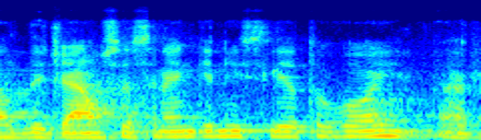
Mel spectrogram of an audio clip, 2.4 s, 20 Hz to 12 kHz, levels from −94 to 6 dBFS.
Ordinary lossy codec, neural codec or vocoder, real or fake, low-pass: Opus, 32 kbps; none; real; 7.2 kHz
